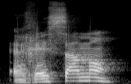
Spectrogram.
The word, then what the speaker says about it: récemment: Attention, pour les adverbes, la terminaison E-M-M-E-N-T rime avec le mot diamant. Voilà d'autres exemples. Évidemment, récemment, différemment, violemment, etc.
